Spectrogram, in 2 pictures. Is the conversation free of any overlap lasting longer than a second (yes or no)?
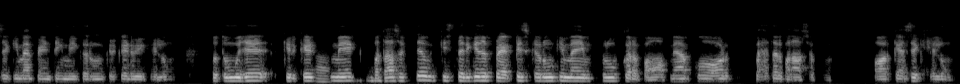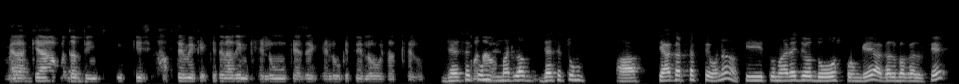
yes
